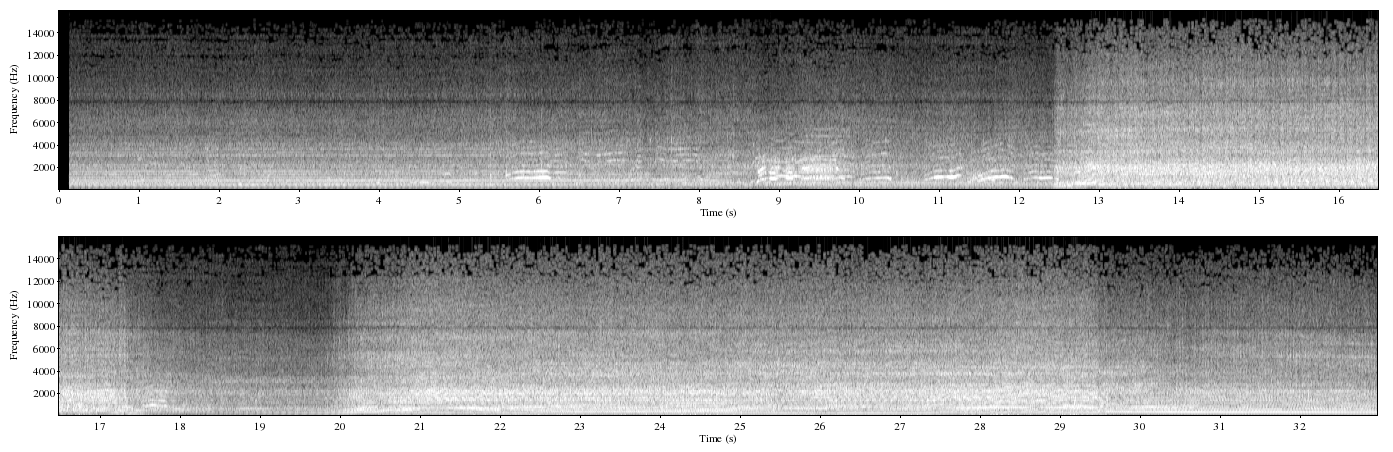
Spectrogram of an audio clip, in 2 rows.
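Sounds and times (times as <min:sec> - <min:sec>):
pump engine running at high revs: 0:00.1 - 0:32.9.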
